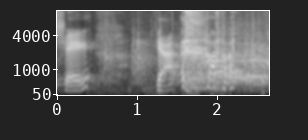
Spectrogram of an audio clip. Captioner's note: audience applauds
